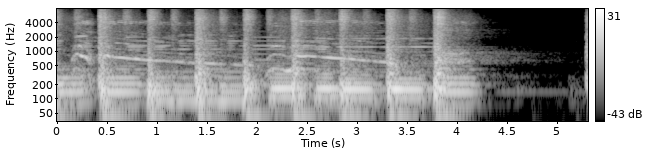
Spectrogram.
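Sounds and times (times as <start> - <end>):
gangster rap with singing: 0.1 - 4.3.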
